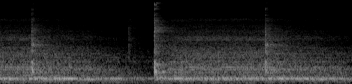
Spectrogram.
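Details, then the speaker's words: Hoover three-phase motor on Denford Viceroy pillar drill after replacing notchy, hardened-grease bearings that had caused squeaking and near seizure: quiet, steady low hum with faint ticks from the spindle, no rumble or grinding; motor bearings running smooth. "Motor's silent, so the only noise now is coming from the spindle, and I'm not really getting involved in that."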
